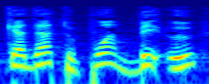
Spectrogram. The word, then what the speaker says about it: Kadath: Donc il faut aller sur le site internet cadat.be. Cadat, ça s'écrit KADATH.be, et là vous allez pouvoir commander la ou les revues plutôt.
